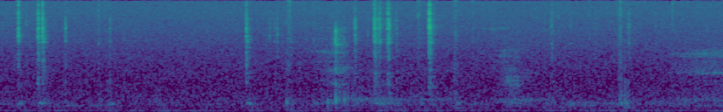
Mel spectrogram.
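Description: Near silence with scattered faint small clicks and ticks as fine wires are tugged and a soldering iron is worked at a model locomotive motor's terminals during desoldering.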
